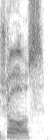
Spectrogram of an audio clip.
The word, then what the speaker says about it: Scholz: So the Chancellor Scholz, is that how you say his name? – I took Scholz.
